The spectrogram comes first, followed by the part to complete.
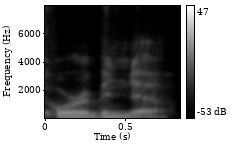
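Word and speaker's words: Aurobindo: influential figures for kenwood i think it's pronounced orobindo oh sorry well shows you my ignorance that's okay orbindo yeah he's a big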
